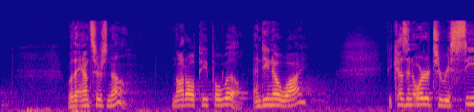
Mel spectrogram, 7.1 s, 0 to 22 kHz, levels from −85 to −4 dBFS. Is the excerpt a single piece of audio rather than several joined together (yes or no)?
no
